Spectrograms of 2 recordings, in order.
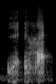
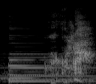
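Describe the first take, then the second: First: It is said quickly and forcefully, repeatedly. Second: It is said once, at a normal pace.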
